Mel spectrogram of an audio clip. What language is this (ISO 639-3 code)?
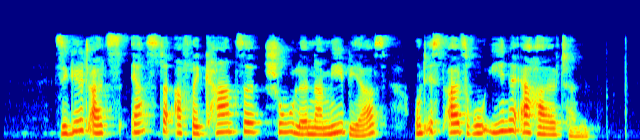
deu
